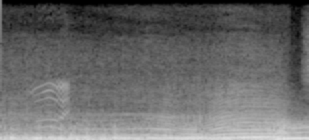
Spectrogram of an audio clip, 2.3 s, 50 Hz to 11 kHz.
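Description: A Ferrari SF90 and a BMW M superbike launch side by side in a drag race, engines roaring loud and near as their pitch climbs sharply through the revs, with a voice partly audible over the noise.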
